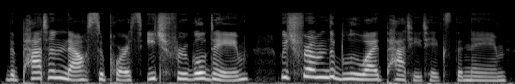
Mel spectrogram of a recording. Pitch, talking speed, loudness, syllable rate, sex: 235 Hz, 185 wpm, -18 LUFS, 4.5 syllables/s, female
